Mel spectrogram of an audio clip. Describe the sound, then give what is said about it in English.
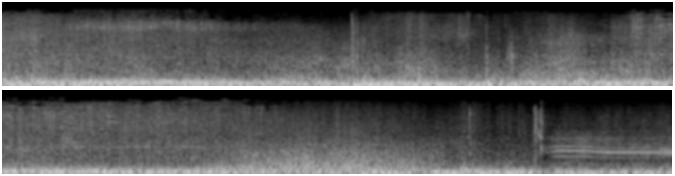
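A bomb explosion, loud and roaring, with deep rumbling and sharp crackling bursts that keep going for several seconds, then a brief ringing, wavering tone near the end. “I love bombs.”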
